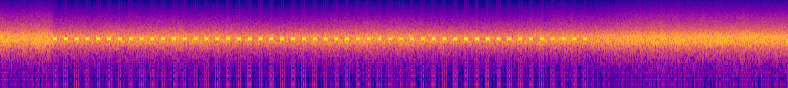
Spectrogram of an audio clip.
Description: Evenly repeated beeps, with radio static and a narrow filter. There is no code.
